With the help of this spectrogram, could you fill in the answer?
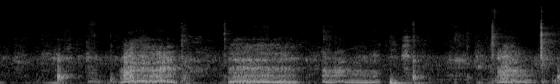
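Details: Siberian Huskies playing rough: throaty, snarling growls in long rasping bursts of about a second each, broken by short huffs and sharp clicks, steady and loud throughout.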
